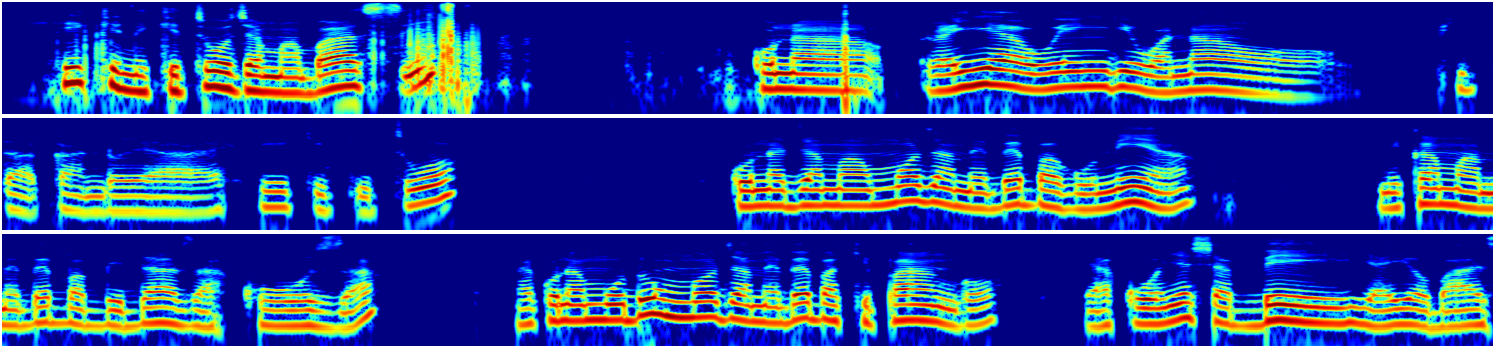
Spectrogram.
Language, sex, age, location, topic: Swahili, male, 36-49, Nairobi, government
